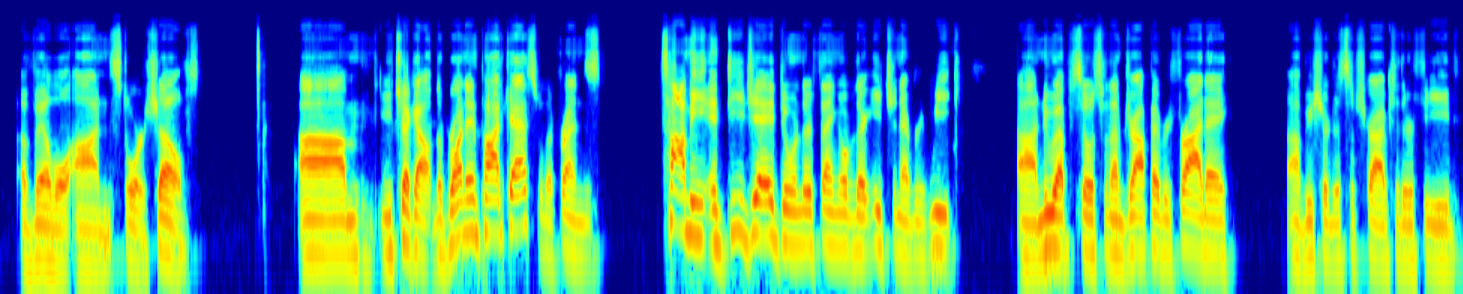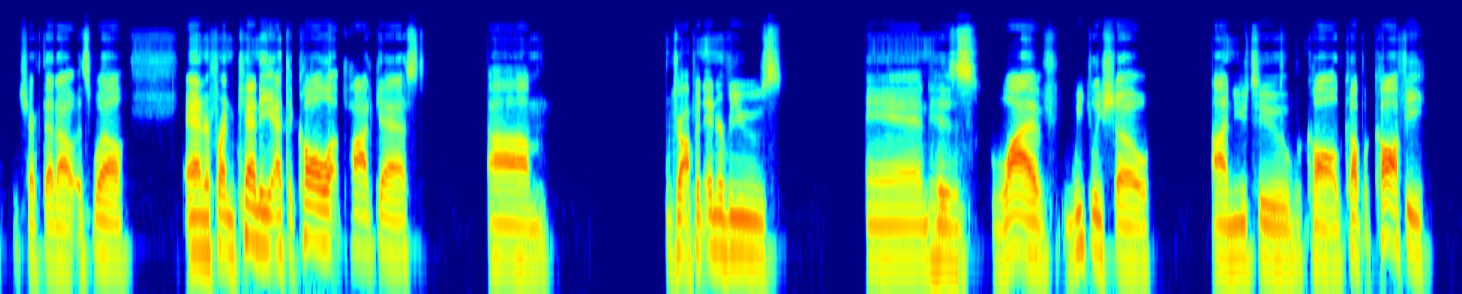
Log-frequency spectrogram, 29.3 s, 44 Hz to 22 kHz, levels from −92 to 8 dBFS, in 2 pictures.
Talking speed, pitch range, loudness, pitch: 150 wpm, 95-120 Hz, -20 LUFS, 105 Hz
